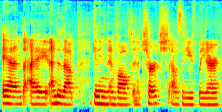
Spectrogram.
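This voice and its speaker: Low, flat-voiced woman telling her story. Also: poor audio. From Pennsylvania, United States. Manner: hesitant, many pauses and fillers. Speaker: guest speaker. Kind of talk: personal testimony in a podcast interview.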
